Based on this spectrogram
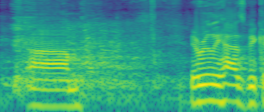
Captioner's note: laughter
